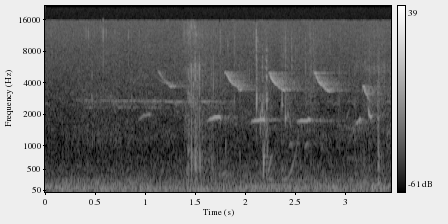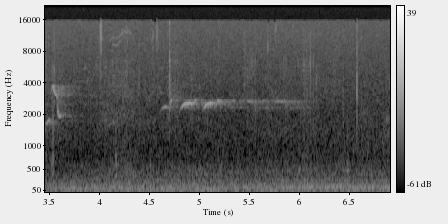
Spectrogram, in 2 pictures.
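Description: Faint bird calls: a quick run of short, falling chirps about one and a half to three and a half seconds in, and a few thin held notes, over a low steady background hiss.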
